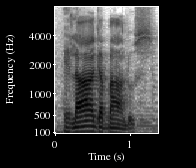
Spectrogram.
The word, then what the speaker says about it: Elagabalus: you who love Latin, I will pronounce now the nickname of the emperor once within the correct reconstructed pronunciation in Latin. Elagabalus. Phonemic vowel length expressed. Now I'll just say Elagabalus for the rest of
